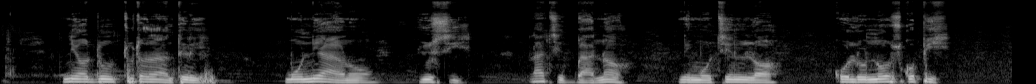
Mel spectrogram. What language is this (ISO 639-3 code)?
yor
